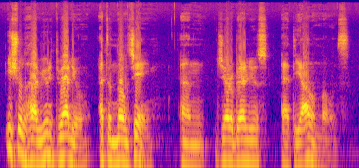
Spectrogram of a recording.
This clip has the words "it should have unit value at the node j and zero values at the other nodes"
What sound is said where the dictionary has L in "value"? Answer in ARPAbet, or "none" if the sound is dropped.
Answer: L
